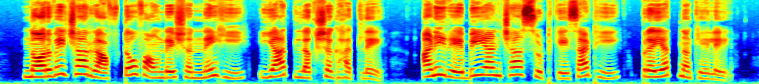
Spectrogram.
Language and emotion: Marathi, neutral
